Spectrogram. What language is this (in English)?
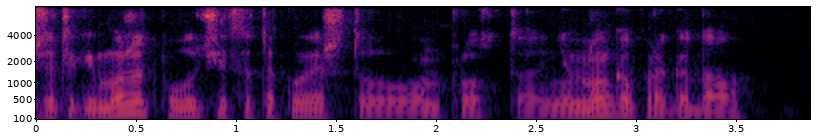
Russian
